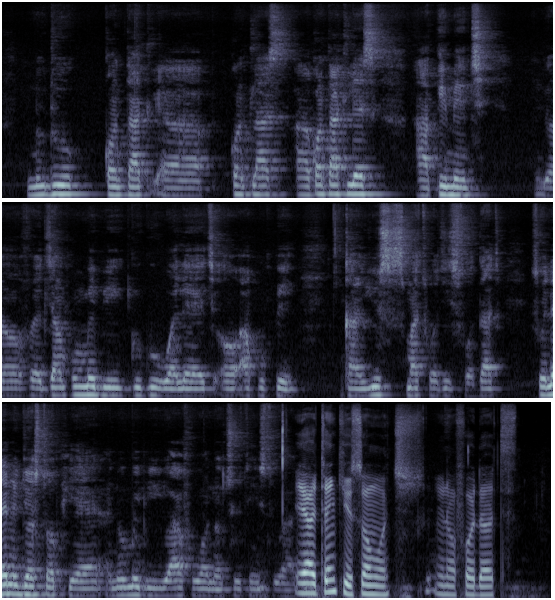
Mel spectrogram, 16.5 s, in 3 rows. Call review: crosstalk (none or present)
none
